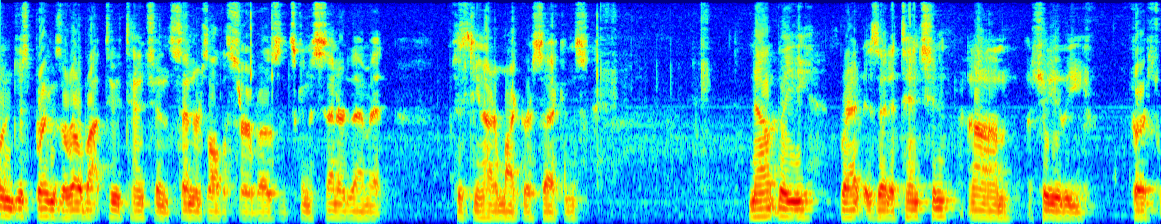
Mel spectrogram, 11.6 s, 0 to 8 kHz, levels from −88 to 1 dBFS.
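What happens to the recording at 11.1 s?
A sound cut by the noise suppressor runs from 10.90 to 11.32 s. A speech-tuned suppressor mistakes this stretch for noise and pulls it down by as much as about 11 dB, so the sound sinks and its decay is cut short for roughly 0.4 s.

That dip sits inside a wider fault: a noise suppressor applied to music or sounds is active throughout the clip. Because it treats sustained and fading material as noise, the level swings by around 10 dB. Held sound and tails sink while attacks pass, which gives the audio a pumping, thinned-out quality around 11.1 s as well.

Hard clipping is also present the whole way through, including this moment. The signal is driven about 11 dB past what the stage can pass, so a few percent of samples have their peaks sheared flat. The flattened tops add high harmonics that are heard as harsh fuzz on louder moments.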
